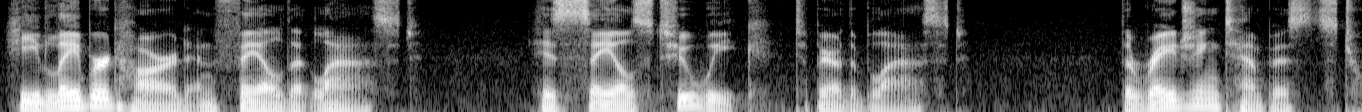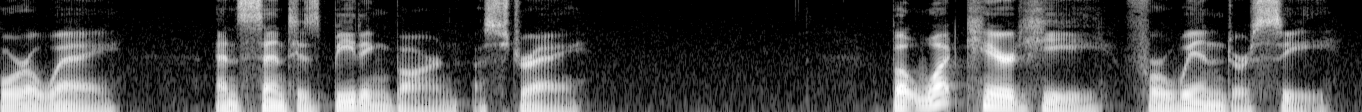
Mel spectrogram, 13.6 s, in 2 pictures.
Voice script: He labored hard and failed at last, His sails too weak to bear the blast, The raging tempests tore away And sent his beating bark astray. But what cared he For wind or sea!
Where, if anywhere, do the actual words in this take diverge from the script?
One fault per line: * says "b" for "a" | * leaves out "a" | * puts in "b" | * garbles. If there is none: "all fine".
* says "barn" for "bark"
